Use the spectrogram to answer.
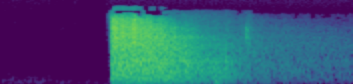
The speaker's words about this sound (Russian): В пустом туннеле, где даже хлопок в ладоши звучал как удар гонга, выстрел из крупнокалиберного оружия был подобен взрыву.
